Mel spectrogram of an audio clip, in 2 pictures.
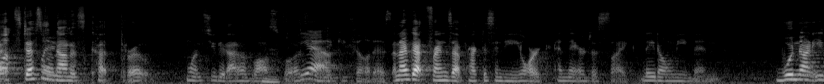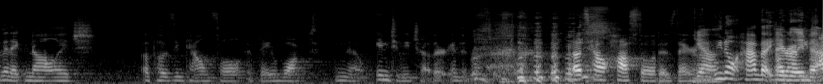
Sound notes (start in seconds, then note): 13.0 laugh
